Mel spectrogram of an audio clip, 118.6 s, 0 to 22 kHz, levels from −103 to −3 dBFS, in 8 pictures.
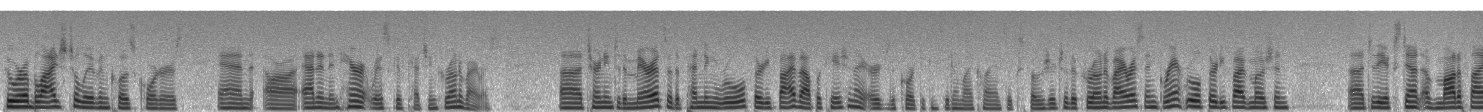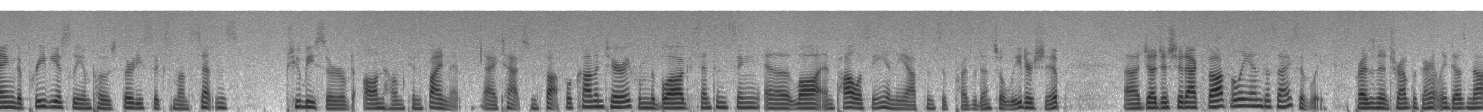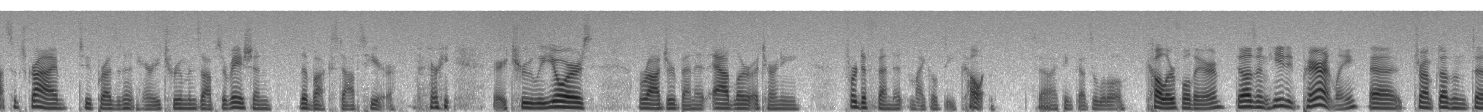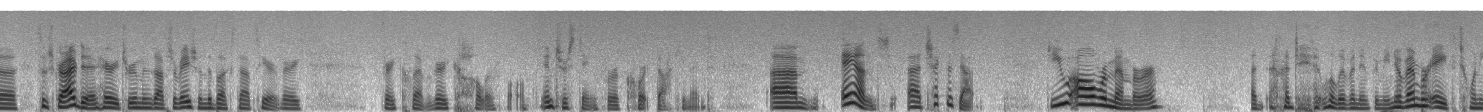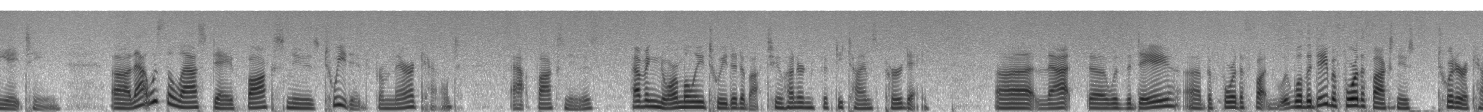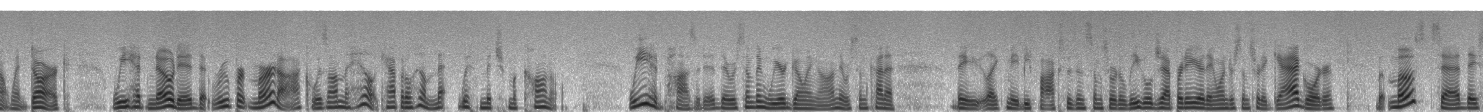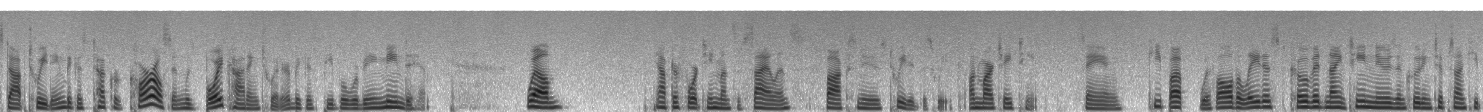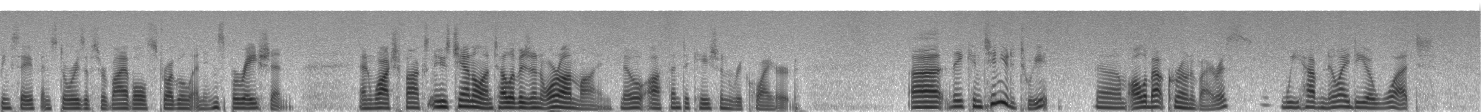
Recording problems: hiss; noticeable; throughout; 10 dB below the speech

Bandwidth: 14.5 kHz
